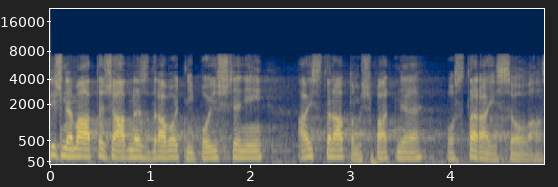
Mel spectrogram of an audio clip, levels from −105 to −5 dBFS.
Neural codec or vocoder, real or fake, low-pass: codec, 16 kHz, 16 kbps, FreqCodec, smaller model; fake; 7.2 kHz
